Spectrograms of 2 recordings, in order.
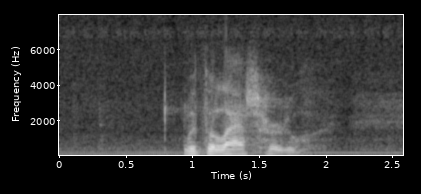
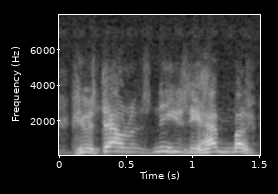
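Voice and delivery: ordinary talk, nothing marked

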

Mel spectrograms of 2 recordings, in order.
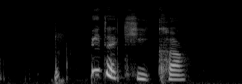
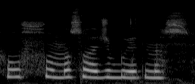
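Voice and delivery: normal talking voice

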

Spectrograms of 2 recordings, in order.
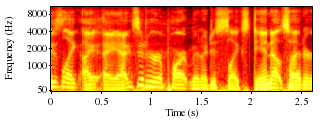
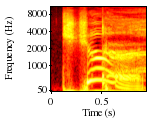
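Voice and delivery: a sudden high squeaky sure, played for laughs; mock eager yes. Telling friends how he answered his date, mock eager yes. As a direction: blurt it out way up high like a cartoon. Agreeing to girlfriend's odd request.

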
